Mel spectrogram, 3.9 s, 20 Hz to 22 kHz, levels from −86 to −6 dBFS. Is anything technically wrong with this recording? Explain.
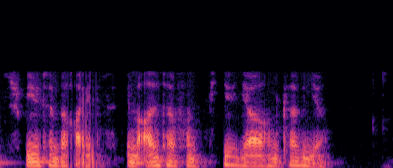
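Yes. Packet loss filled with silence appears twice. From 0.68 to 0.96 s, about 120 ms of audio drops out in short holes scattered over 280 ms, none longer than 20 ms, consistent with individual 20 ms packets going missing. Near 2.2 s, roughly 40 ms more vanishes. The receiver substitutes silence, so the speech is chopped, with hard edges. The audio passes through G.711 telephone coding, so nothing above 4 kHz is present.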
